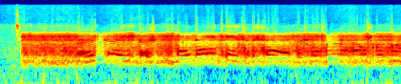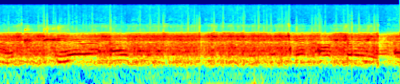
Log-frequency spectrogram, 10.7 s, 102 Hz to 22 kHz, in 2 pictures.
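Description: A distant station's voice received over the radio on the 11-metre band and heard through the transceiver's speaker: thin, narrow-band speech half buried in steady static hiss. It is the reply to the request for operator name and location.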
